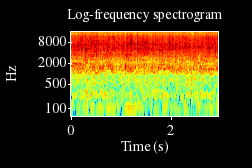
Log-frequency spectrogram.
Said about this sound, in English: Turn the damn water out.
